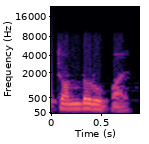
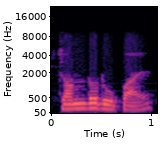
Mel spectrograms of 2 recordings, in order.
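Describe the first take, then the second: The two takes are said the same way.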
